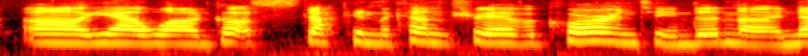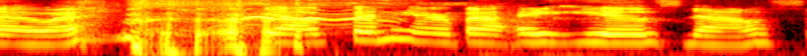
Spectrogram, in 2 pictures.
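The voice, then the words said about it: Quaint British accent. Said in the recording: “you have the most wonderfully quaint British accent”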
